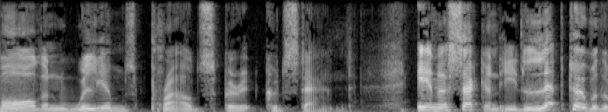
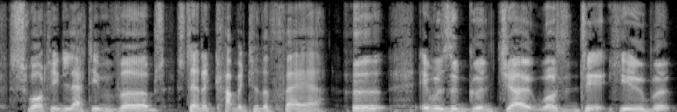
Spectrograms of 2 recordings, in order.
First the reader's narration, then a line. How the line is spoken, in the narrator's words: They giggled together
